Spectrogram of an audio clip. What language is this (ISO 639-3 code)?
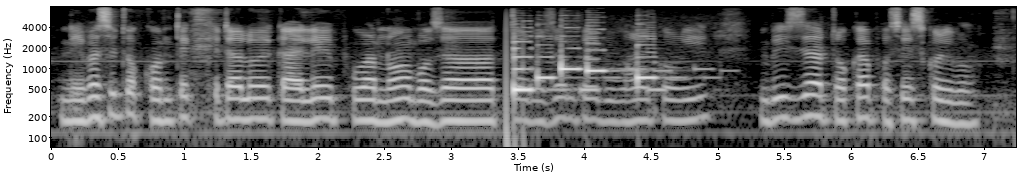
asm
